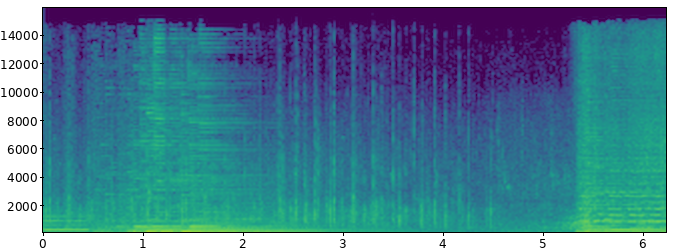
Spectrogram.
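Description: Dramatic background score with sustained low chords that fade away over the first five seconds, then a new loud swell of strings about five seconds in.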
